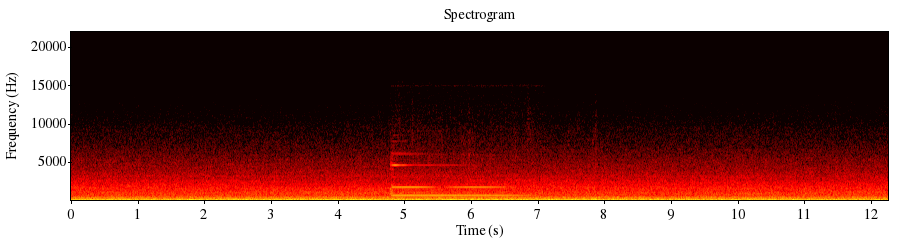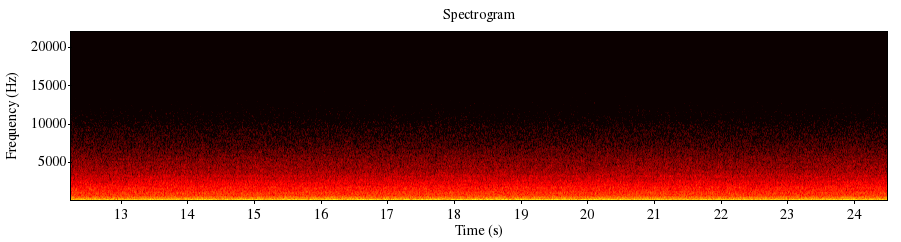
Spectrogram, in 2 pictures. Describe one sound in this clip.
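A train rumbles steadily along the tracks, heard from inside the cab.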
